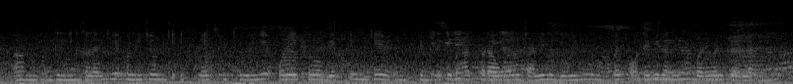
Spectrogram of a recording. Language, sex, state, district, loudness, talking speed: Hindi, female, Bihar, Gopalganj, -36 LUFS, 240 wpm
